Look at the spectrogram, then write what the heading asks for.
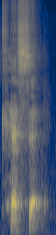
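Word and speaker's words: chesed: you the word huh we pronounce it as cassette but it's spelled c h e s e d cassette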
